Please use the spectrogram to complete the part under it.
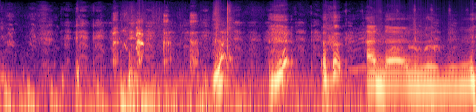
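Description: Two men laugh loudly.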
